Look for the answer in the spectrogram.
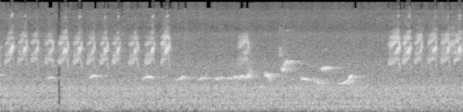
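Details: Flamboyan bird, known in West Java as Wergan Jawa, kept as a tutor singer: quick runs of high, rapid chipping notes at the start and end, with softer lower slurred whistles from another bird in between.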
